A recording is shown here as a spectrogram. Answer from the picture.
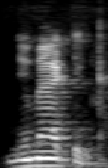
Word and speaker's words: pneumatic: Okay, P is silent, pneumatic.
